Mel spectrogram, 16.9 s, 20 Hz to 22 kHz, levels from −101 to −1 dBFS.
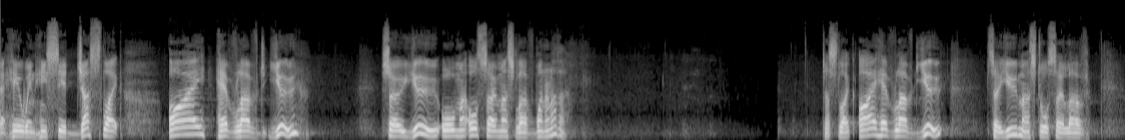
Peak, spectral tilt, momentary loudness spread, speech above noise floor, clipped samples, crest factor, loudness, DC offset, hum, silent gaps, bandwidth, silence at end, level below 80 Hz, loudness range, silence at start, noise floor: -4 dBFS; -6 dB/octave; 8 LU; 60 dB; under 0.1%; 20 dB; -22 LUFS; under 0.1%; none; 11.56-11.60 s; 11.5 kHz; 0.55 s; -70 dBFS; 7 LU; 0 s; -81 dBFS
